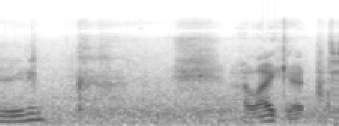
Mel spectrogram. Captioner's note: Paul laughs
